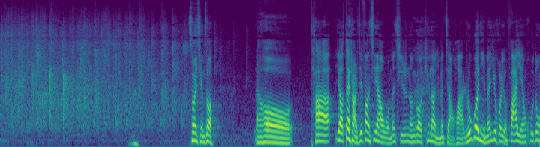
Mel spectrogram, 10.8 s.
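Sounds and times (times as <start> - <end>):
audience applause: 0.0 - 4.6
speech: 3.8 - 4.4, 5.1 - 10.7.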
